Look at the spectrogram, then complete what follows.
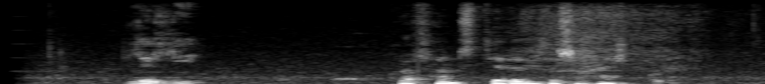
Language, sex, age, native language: Icelandic, male, 60-69, Icelandic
